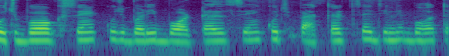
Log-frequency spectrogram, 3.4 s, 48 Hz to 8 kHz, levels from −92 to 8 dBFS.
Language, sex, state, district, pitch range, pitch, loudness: Hindi, female, Maharashtra, Washim, 195-210 Hz, 200 Hz, -21 LUFS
